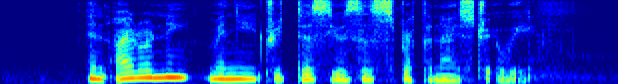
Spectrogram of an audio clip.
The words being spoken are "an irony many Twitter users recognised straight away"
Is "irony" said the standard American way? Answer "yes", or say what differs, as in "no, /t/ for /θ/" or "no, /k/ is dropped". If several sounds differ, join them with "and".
yes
